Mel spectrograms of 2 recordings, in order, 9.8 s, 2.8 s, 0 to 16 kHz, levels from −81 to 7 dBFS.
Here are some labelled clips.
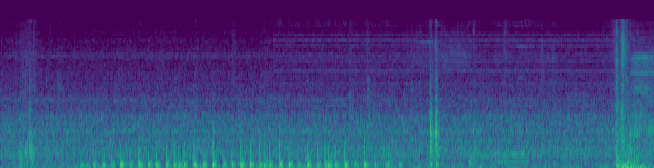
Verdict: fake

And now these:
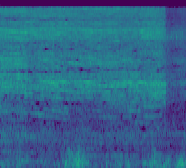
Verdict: fake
